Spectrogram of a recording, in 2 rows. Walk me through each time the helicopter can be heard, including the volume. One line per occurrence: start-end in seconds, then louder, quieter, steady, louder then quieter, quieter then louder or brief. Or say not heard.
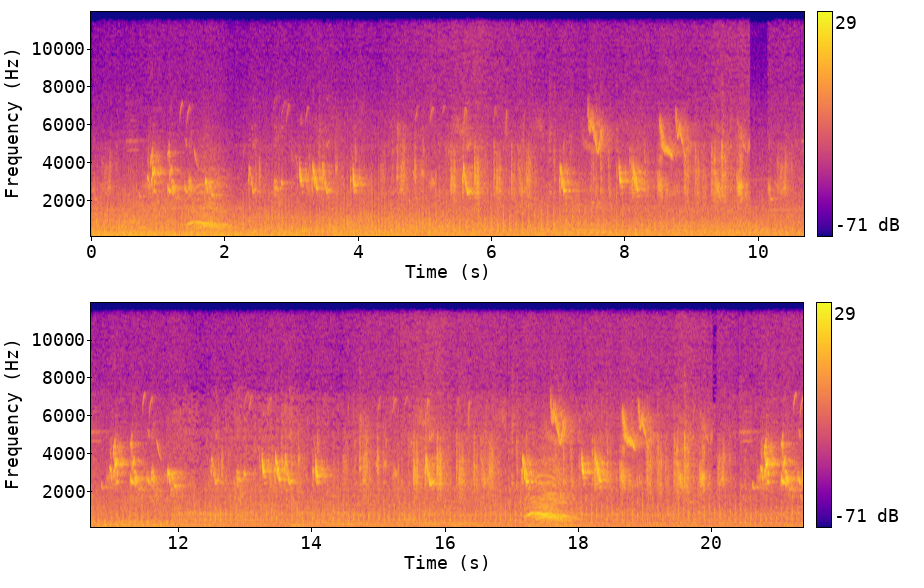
0.0-21.3 quieter.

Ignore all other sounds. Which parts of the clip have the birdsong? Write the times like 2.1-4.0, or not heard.
0.0-21.3.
